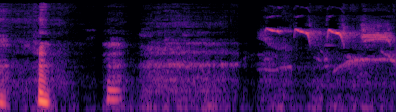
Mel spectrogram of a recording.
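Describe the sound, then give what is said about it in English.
Birds sing softly outdoors on a windy day: a couple of sharp chirps at first, then a run of high, thin whistled notes, with a faint background hush and no talking. “And the birds, their song is the strongest sound at the minute.”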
